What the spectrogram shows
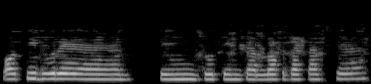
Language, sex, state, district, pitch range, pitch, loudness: Bengali, female, West Bengal, Jhargram, 235-250 Hz, 235 Hz, -26 LUFS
